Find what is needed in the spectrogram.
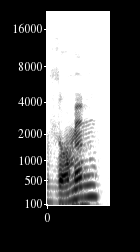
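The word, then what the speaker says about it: Werman: Mormon his name is spelled with W Sports pronounced vermer Vermin which is hilarious he's a puppet boss he's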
